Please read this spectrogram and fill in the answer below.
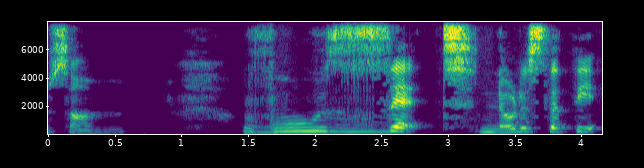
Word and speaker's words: sommes: Okay, so notice that we have silent letters here too. Like 3 of the letters on the end are silent. Nous sommes.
